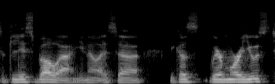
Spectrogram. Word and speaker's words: Lisboa: So they see Lisboa and they would just also assume you would pronounce it Lisboa, as because we're more used to it's closer to what we're used to.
